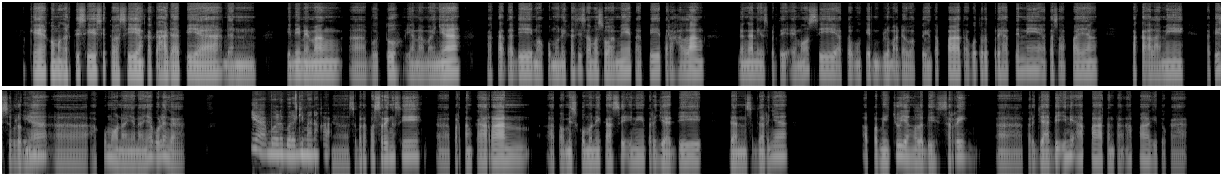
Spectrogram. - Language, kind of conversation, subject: Indonesian, advice, Mengapa saya sering bertengkar dengan pasangan tentang keuangan keluarga, dan bagaimana cara mengatasinya?
- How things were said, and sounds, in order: other background noise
